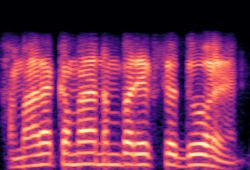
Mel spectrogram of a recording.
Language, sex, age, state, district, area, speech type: Urdu, male, 18-30, Uttar Pradesh, Saharanpur, urban, conversation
